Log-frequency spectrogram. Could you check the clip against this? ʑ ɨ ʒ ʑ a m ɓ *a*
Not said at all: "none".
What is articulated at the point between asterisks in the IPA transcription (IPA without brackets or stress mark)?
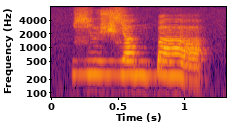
a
